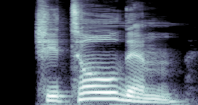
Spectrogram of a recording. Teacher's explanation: A gente já viu também essa redução de her, his, him, essas palavrinhas com H. A gente simplesmente não pronuncia o H.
